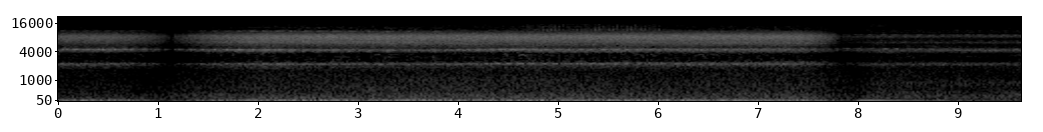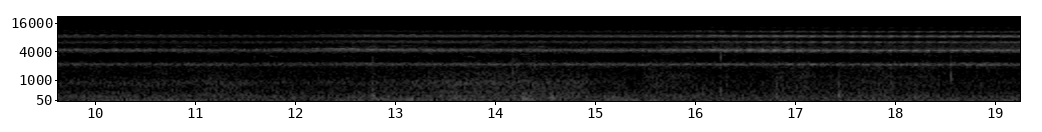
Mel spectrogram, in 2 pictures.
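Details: Higurashi cicadas begin calling all at once before dawn on August 10 at Sugimoto-dera temple in Kamakura, beside stairs lit by candles. A loud, bright buzzing chorus holds for about five seconds, breaks off, then a softer shrill drone continues and gradually builds.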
